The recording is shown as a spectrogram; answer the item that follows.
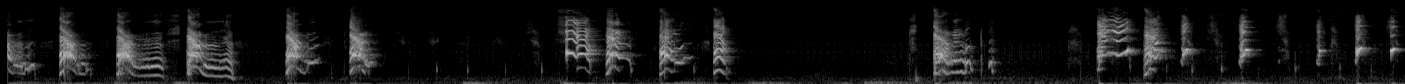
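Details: Chihuahua puppy Lizzie on her second day home, leash tied to a chair, barking because she is not yet used to the leash: shrill, high yelping barks in uneven bursts of one to three, pausing between volleys.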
